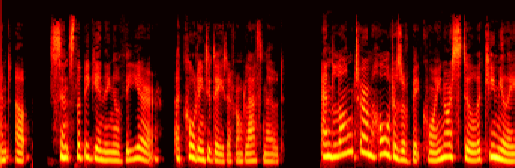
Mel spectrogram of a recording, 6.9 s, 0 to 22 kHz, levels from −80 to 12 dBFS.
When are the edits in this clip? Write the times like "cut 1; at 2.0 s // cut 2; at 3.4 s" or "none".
cut 1; at 4.1 s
